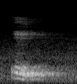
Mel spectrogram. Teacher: अ और उ मिलके बना ओ। जब ओ का हम उच्चारण करते हैं तो हमारे होठ जो होते हैं गोल बन जाते हैं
